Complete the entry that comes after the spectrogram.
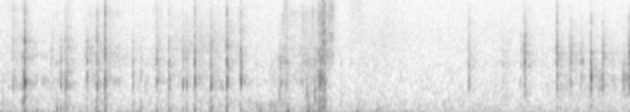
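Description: Long red acrylic nails tap and scratch a small, hollow, light-blue printed cardboard skincare box held in the hand. Quick, dry, hollow clicks with a light papery ring come in uneven bursts, with a short scratchy rustle in the middle. Each tap dies away almost instantly.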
